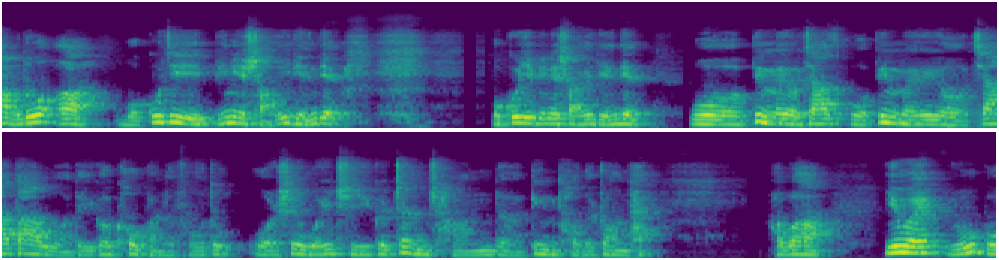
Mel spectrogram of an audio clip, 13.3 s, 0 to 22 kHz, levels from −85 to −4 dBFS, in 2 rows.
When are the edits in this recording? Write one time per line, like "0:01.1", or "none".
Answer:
0:11.7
